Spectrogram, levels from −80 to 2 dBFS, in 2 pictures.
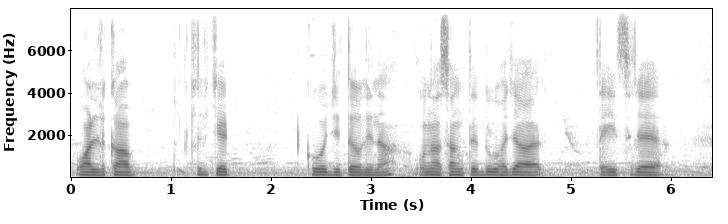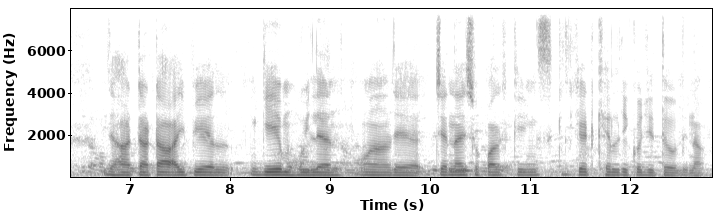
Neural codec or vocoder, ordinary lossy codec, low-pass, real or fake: none; none; none; real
